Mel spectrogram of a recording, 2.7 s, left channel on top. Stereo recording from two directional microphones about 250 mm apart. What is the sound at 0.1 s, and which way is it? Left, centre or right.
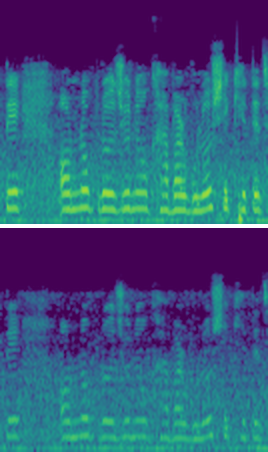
A woman's voice, left.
